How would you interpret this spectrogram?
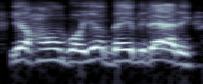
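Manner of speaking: ordinary delivery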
